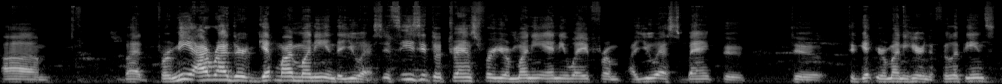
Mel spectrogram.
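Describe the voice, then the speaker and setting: A man's voice: medium pitch, normal speed, fairly bright tone, a little hiss or hum. A man in his fifties, from the United States, hosting a casual live Q&A stream and rambling through answers to chat questions. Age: 50s. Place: home in the Philippines.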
